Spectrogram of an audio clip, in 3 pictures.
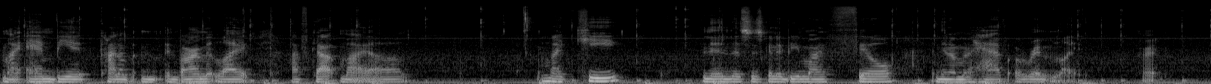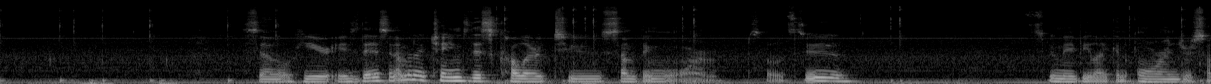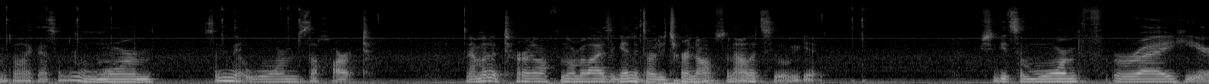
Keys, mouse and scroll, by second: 0.8 click, 2.0-2.5 alt+middle drag, 2.7 middle drag, 3.3 alt+middle drag, 4.3-4.8 drag, 5.7-6.4 alt+middle drag, 6.8 click, 7.2-8.9 alt+middle drag, 9.2 alt+middle click, 10.0 alt+middle click, 11.0 middle click, 11.8 middle click, 12.7 middle click, 13.1 alt+middle click, 14.4 middle click, 17.1 click, 17.7 click, 18.0 click, 18.9 click, 21.0 click, 23.4 click, 24.1 click, 24.7 click, 25.3-26.4 drag, 27.1 click, 30.3-30.6 middle drag, 32.8 click.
